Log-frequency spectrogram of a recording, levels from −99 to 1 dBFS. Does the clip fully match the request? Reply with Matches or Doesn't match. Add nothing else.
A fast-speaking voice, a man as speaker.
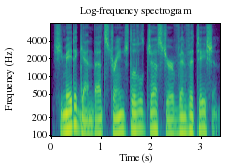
Doesn't match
